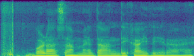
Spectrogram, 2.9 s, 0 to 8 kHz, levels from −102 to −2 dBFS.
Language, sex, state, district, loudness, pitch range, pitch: Hindi, male, Himachal Pradesh, Shimla, -17 LUFS, 135-145 Hz, 140 Hz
